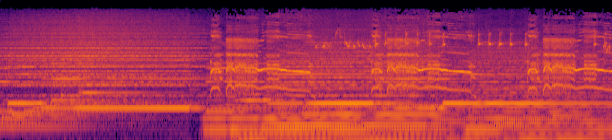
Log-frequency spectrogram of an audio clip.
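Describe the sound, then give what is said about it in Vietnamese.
A rooster crows at dawn, giving a few drawn-out, wavering cock-a-doodle-doo calls over a steady, low musical drone. No voices are heard. “Tiếng gà gáy sáng cất lên vang vọng.”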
